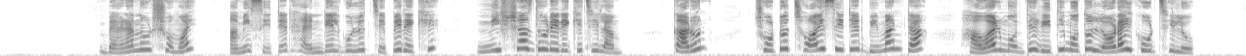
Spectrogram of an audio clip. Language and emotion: Bengali, fearful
